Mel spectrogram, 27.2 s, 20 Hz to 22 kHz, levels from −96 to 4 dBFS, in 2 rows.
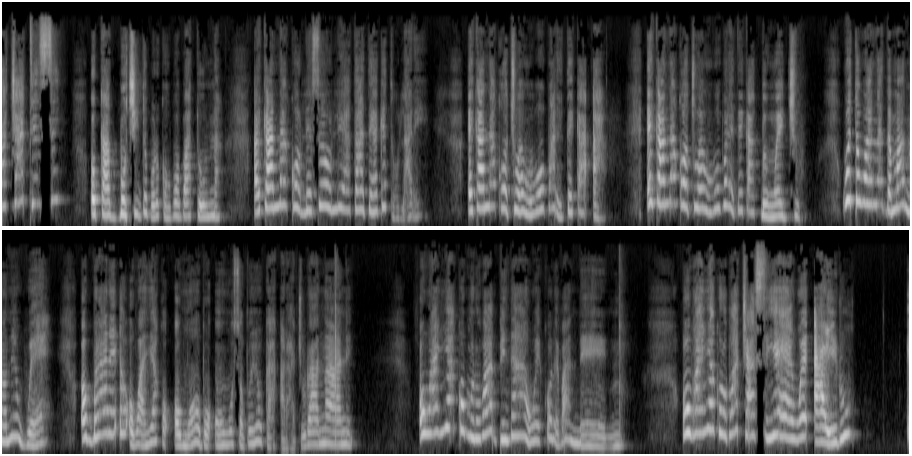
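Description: From start to finish the speech has a swirly, watery texture, with hollow, smeared consonants and blurred attacks, and nothing above 16.5 kHz. This is generation loss, likely from repeated MP3 encoding, around seven passes, at a rate that fits 64 kbit/s. Each re-encode quantises on a shifted frame grid, so the artefacts pile up. A single 64 kbit/s encode would sound cleaner. Here the hollowness and swirl run deeper than that bitrate alone explains.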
